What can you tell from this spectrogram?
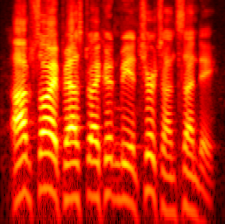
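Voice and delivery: mock excuse. Mocking a congregant's excuse.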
